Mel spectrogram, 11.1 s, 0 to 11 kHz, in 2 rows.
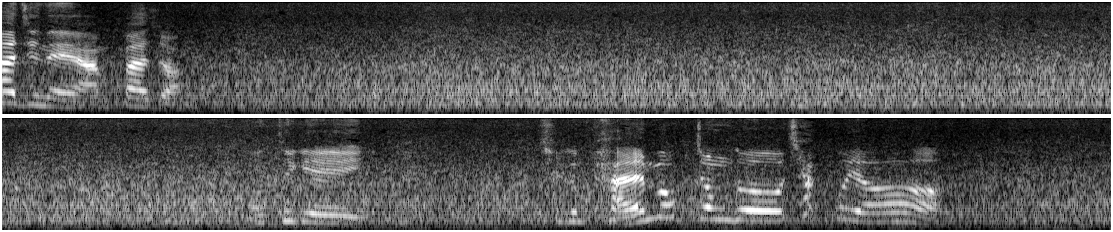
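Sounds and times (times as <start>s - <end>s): torrential rain: 0.0s - 11.0s.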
